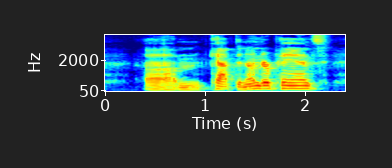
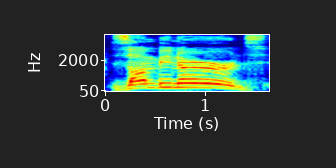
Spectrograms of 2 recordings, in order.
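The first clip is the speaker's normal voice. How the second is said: higher, slow commanding call; alien commanding; 8 semitones higher, 4 dB louder, much slower than usual. A narrator's reading. Alien calls her zombie nerd army, slow and commanding. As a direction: summon your troops, drawn out. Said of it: "instructed Jennifer".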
